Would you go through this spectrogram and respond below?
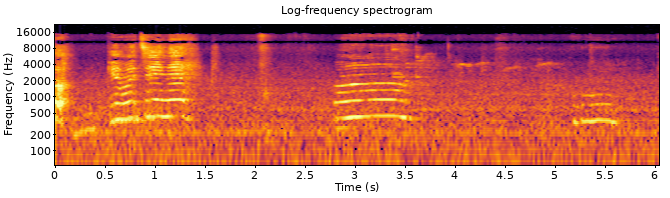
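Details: An elderly dog named Wanta, cared for at home, gives drawn-out moaning cries while awake. Two sustained, even-pitched wails about a second long are separated by a quiet gap, with a short third cry near the end, indoors.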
